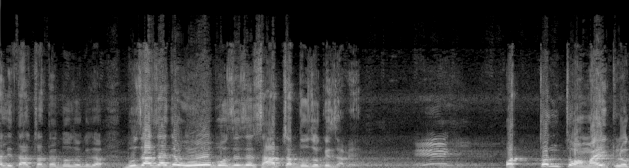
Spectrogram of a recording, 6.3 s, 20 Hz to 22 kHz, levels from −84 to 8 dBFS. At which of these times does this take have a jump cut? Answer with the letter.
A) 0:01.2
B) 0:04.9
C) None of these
B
